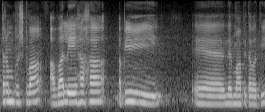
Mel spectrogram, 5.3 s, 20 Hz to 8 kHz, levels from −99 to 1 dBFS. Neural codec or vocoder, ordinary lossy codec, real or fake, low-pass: none; none; real; none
